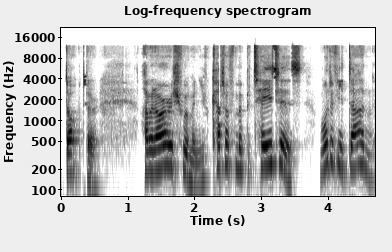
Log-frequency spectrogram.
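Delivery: high-pitched, indignant Irish woman imitation; bad Irish accent. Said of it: "I can't do a very good Irish".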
